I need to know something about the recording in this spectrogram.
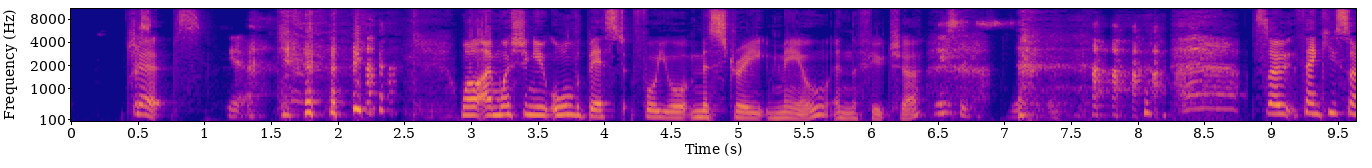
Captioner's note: laughs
